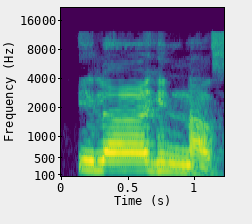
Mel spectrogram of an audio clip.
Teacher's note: ইলাতে টান হবে আর শেষে হচ্ছে অজীব গুন্না আর মাদ্দে আরজি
